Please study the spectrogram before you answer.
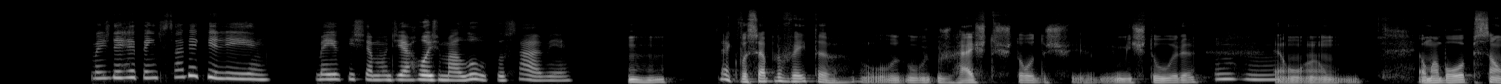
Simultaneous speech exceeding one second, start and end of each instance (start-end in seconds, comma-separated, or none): none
